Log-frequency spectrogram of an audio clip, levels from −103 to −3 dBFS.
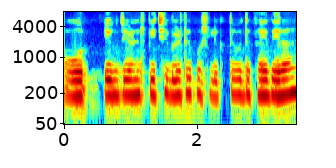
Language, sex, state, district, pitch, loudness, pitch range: Hindi, female, Chhattisgarh, Kabirdham, 185 Hz, -16 LUFS, 180-190 Hz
